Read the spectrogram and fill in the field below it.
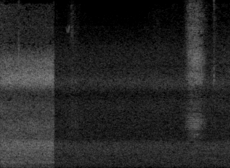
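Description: Rushing water fills wide canals at the Harike headworks: a dense, steady roar that is loudest for the first moment, then settles into a constant wash with a slight swell near the end, with no voices.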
